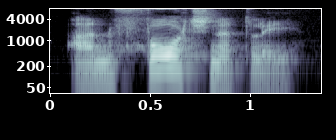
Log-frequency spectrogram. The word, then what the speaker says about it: unfortunately: 19 is unfortunately unfortunately the stress goes on the second syllable here unfortunately one more time unfortunately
